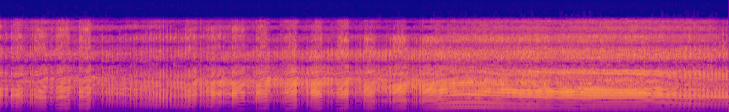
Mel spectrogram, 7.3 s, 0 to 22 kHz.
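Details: Husqvarna 35 chainsaw, idling for a couple of minutes after being got running: two-stroke buzz wavers and hunts, then settles into a smooth steady idle; healthy.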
